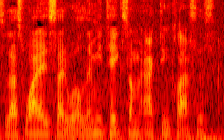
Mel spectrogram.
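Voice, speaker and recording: Audible room echo surrounds a man speaking at a moderate pace and a medium pitch. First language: Spanish. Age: 50s. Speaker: actor. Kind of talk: interview.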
